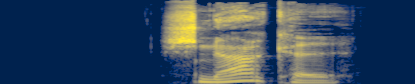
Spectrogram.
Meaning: 1. curlicue 2. embellishment
- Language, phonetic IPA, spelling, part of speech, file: German, [ˈʃnœʁkl̩], Schnörkel, noun, De-Schnörkel.ogg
